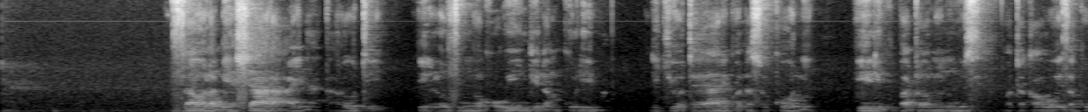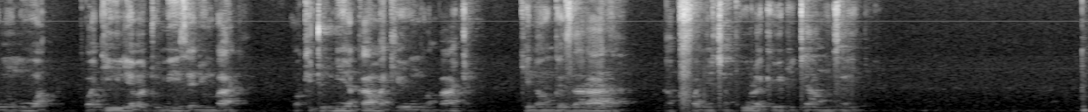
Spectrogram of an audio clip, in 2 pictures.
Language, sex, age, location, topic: Swahili, male, 18-24, Dar es Salaam, agriculture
